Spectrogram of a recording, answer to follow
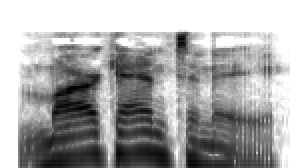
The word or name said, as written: Mark Antony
